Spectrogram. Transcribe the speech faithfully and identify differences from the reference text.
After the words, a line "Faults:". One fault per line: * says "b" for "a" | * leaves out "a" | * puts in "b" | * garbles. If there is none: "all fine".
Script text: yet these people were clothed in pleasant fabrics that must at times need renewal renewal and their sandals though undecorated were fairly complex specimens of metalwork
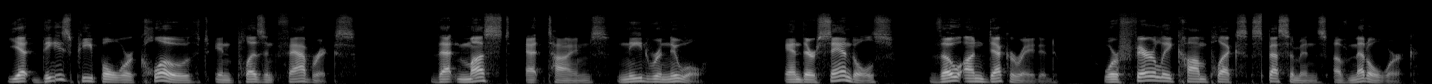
yet these people were clothed in pleasant fabrics that must at times need renewal and their sandals though undecorated were fairly complex specimens of metalwork
Faults:
* leaves out "renewal"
